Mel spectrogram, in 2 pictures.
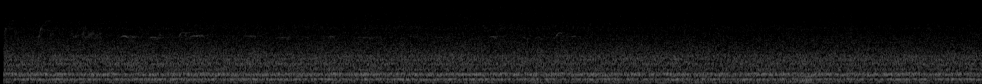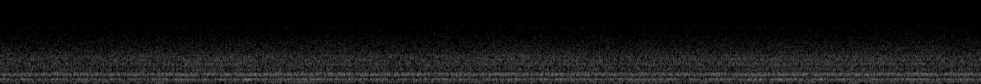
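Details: Swarming honeybees during colony division: a dense, steady buzzing drone held throughout, with strong humming bands low in pitch and a broad hiss above, no pauses, a continuous mass of wingbeats.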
